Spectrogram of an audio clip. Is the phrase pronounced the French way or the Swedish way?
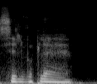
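French. The phrase is pronounced the standard French way.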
